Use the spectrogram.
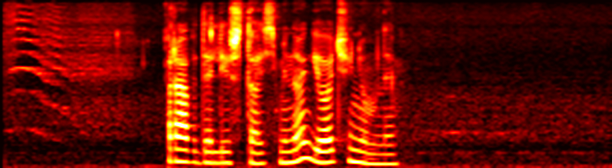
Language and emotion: Russian, neutral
